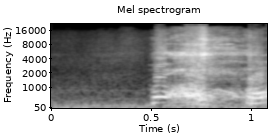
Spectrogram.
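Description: A single loud human sneeze bursts out after a brief quiet moment, a sharp breathy explosion that trails off with a throaty vocal tail.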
